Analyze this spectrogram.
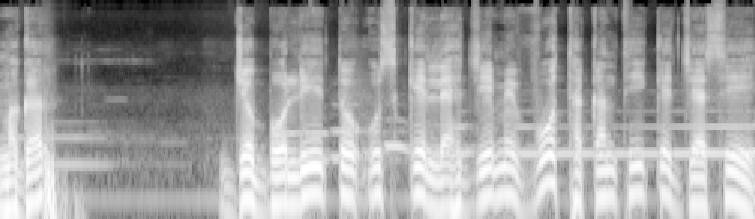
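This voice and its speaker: With music in the background, a man speaks at a medium pitch. His pitch varies in an ordinary way. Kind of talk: poetry reading. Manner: expressive, emotional.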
